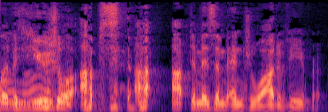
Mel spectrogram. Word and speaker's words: joie de vivre: Joie de vivre. – How do you say that? What the? – Joie de vivre. – There we go.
